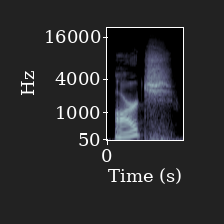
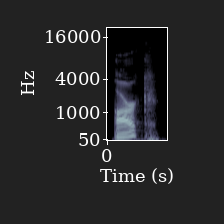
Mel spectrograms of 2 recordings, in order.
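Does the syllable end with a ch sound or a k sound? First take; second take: ch sound; k sound. First: It ends with a ch sound. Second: It ends with a k sound. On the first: "like Arch and Arc, you could say it either way" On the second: "I think it's arc. Like an arc"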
